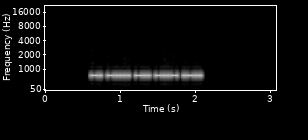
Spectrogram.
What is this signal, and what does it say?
Morse code, heard as a keyed tone, about 43 wpm, 700 Hz. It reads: N6DXL
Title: USA Call Signs - 5 Characters - 3x Character Spacing - 45wpm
